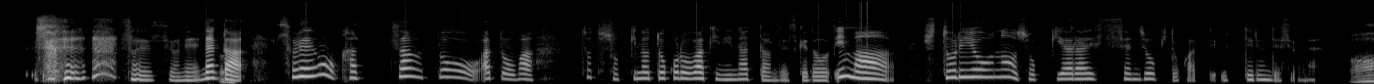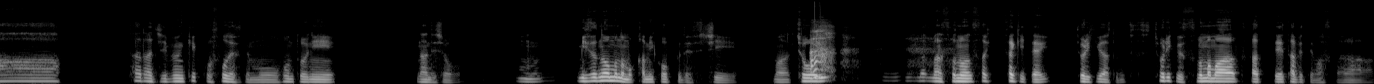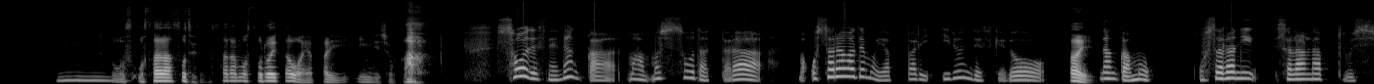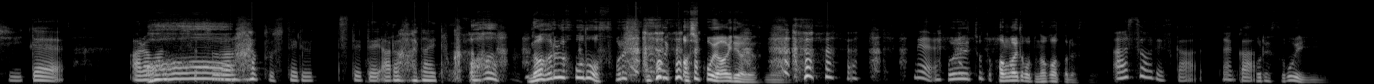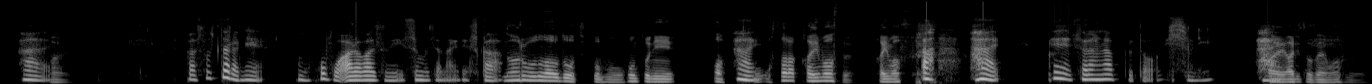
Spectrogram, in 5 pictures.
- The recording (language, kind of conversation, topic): Japanese, advice, 食費を抑えつつ、健康的に食べるにはどうすればよいですか？
- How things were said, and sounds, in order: laugh; distorted speech; laugh; anticipating: "ああ"; laughing while speaking: "洗わないとか"; laugh; laughing while speaking: "買います"; laugh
